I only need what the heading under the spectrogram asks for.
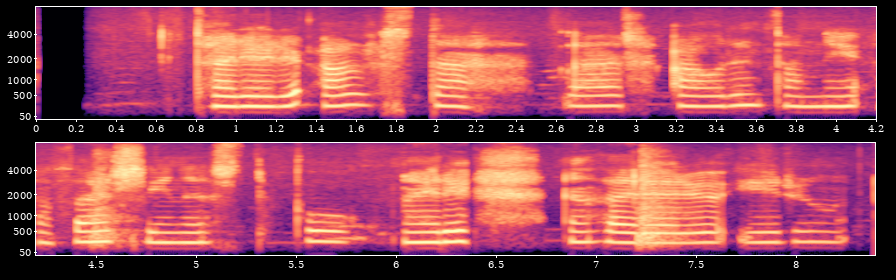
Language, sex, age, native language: Icelandic, female, 18-19, Icelandic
